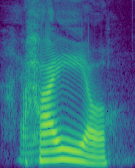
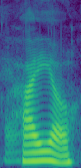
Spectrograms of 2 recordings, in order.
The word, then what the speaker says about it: Hayao: But I know how to say his name. It's Miyazaki is his last name. – Oh, Hiro Miyazaki. – It's Hayao. Hayao.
